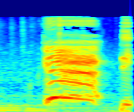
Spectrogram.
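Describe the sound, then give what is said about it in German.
A parrot lets out a loud, harsh squawk lasting about half a second, followed shortly by a brief second squawk, with no voices. “Ich besuchte den Mann mit dem fußballbegeisterten Papagei.”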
